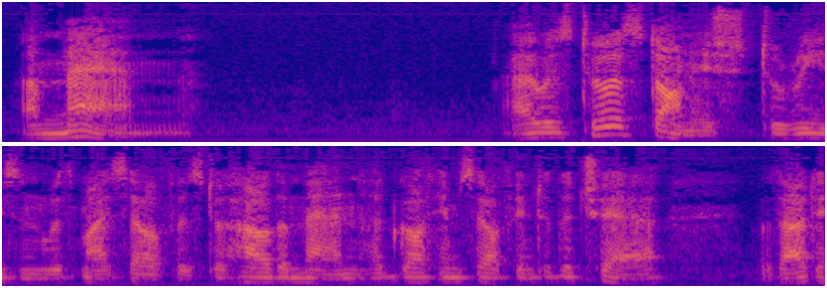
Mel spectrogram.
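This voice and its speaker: Theatrical male storyteller with a sweeping, animated delivery. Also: on the low side. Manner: theatrical, emphatic with deliberate pauses. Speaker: story narrator. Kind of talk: dramatic first-person ghost story narration. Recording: dull lo-fi recording with faint noise.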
